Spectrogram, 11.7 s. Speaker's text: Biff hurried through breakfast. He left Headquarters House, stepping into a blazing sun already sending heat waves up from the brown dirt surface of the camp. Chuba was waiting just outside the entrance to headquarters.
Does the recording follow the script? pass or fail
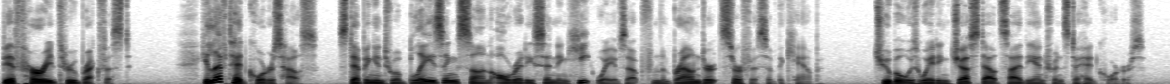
pass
